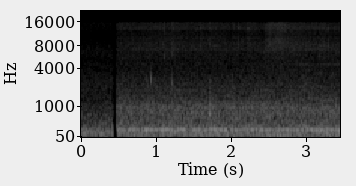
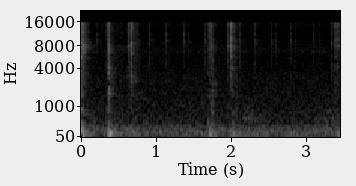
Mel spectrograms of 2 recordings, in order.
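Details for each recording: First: EVGA ATX power supply fan after repair (a molded plastic burr catching the stator had caused clicking): soft, steady low hum spinning evenly, no clicking left; quiet and healthy. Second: EVGA BW 80 Plus Bronze ATX power supply fan spun by hand: faint, irregular light ticks at about three a second as a blade catches on a plastic moulding flash against the stator; a badly injection-moulded part.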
